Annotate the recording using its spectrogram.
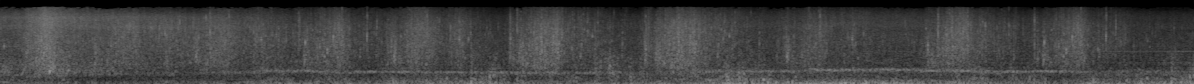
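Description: Water splashes as a swimmer paddles.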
